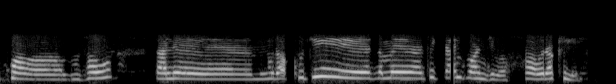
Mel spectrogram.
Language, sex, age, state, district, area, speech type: Odia, female, 30-45, Odisha, Nayagarh, rural, conversation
